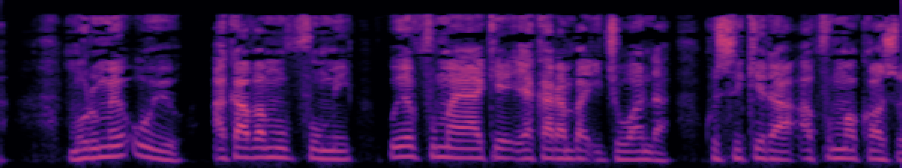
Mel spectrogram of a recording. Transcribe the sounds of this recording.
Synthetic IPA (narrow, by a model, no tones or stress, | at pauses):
muɾume̞ʔuju | akaʋamup͡fumi | uje̞p͡fumajake̞jakaɾambait͡ʃiwaːnda | kuʂikiɾaʔap͡fumakwaʐo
